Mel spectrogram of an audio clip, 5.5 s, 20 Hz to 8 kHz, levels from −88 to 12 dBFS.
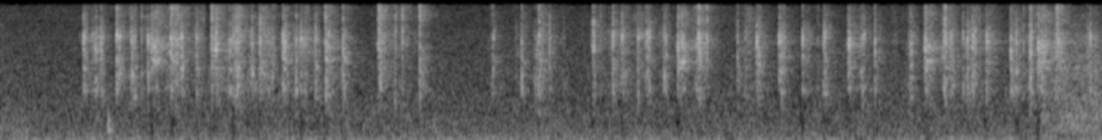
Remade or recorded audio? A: remade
